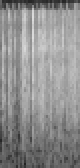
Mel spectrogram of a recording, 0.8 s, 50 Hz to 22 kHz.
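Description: Crinkly plastic bag wrapped around the duster attachments of an XPOWER A-2 Airrow Pro PC duster, rustling in a steady close stream of soft, bright crackles with no pauses.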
